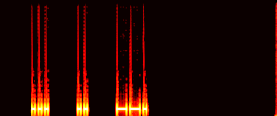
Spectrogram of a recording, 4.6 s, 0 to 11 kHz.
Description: Morse code, heard as a keyed tone, about 22 wpm, 700 Hz. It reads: S I G
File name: Top 90 QSO Elements - 3x Character Spacing - 22wpm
